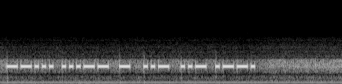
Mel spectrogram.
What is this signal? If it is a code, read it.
Morse code, heard as a keyed tone, about 33 wpm, 850 Hz. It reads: 73 TU UP
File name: xe2ww f5vh etc 12m cw 18feb2010 1644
